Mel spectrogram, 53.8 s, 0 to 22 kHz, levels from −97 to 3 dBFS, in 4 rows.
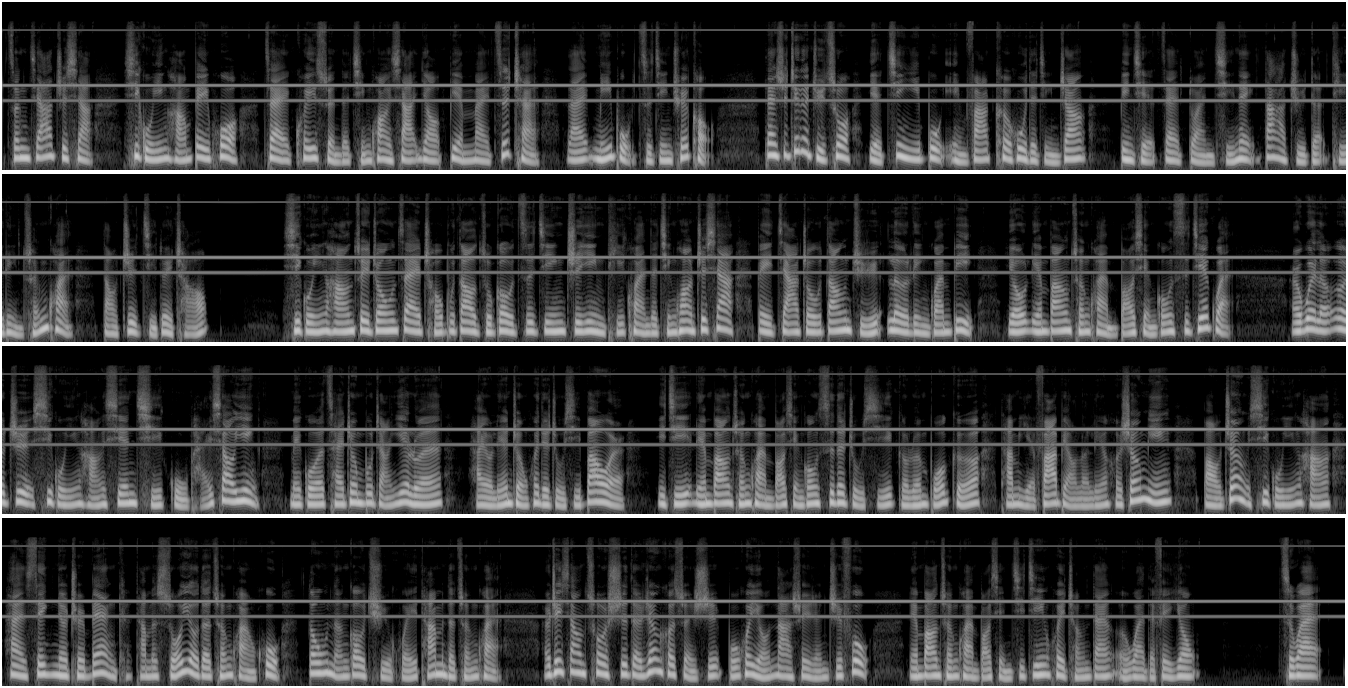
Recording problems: high-pitched whine; loud; throughout; 3.5 kHz, 10 dB below the speech

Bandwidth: 14.5 kHz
